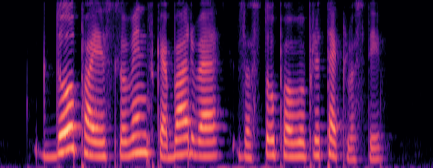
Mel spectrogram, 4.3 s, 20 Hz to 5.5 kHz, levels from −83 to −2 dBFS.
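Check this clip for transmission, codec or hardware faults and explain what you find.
No transmission, codec or hardware faults can be heard anywhere in this speech recording, and the signal stays technically intact throughout.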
